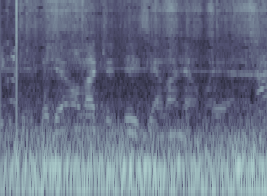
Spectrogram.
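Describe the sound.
Log trucks carrying huge rainforest trees drive past with a steady, loud low engine rumble that lasts throughout, while people talk over the noise.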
